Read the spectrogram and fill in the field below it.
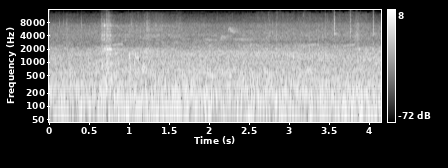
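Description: A fishing reel clicks as its handle is cranked.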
